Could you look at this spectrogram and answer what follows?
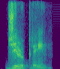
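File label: "gyroplane", Indian English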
